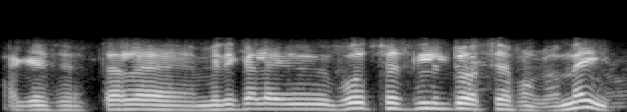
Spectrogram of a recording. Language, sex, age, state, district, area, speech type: Odia, male, 45-60, Odisha, Sambalpur, rural, conversation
